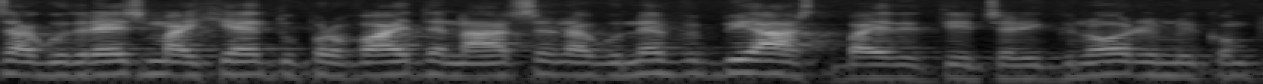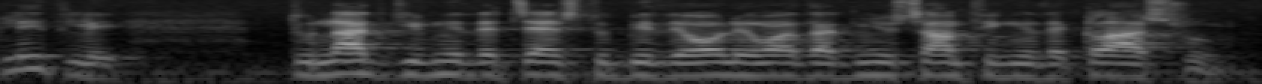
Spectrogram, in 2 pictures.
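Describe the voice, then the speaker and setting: A middle-aged man from Greece with a Greek accent, a marketing professor telling his life story and giving earnest advice, pausing and repeating himself now and then. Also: mid-range voice, fairly bright tone. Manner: earnest, with repetitions and hesitations.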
